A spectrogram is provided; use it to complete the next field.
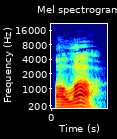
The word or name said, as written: alla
